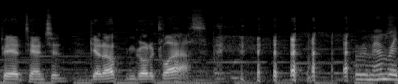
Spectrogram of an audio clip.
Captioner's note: laughs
